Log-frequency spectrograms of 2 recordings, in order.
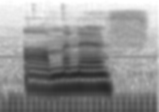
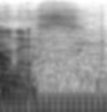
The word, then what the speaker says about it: Umanus: on Okay, the island that I called ominous but mispronounced it. So now Umanus. so now it's Umanus.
